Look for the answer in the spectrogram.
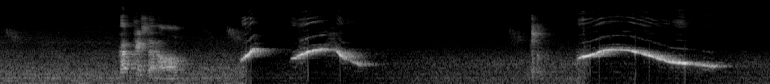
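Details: A pet grey parrot settling for a nap chatters quietly: clear, slurred whistles that rise then fall, with a few soft raspy chattering notes between them, in a quiet room.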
